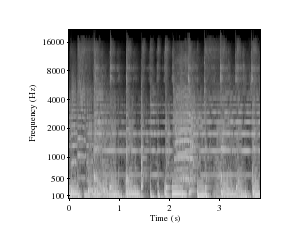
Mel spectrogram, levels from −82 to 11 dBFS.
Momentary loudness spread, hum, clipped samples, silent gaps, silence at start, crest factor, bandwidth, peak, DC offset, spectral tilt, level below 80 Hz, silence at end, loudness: 5 LU; none; 0.2%; none; 0 s; 10 dB; 18 kHz; 0 dBFS; under 0.1%; -5.5 dB/octave; -18 dBFS; 0 s; -11 LUFS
